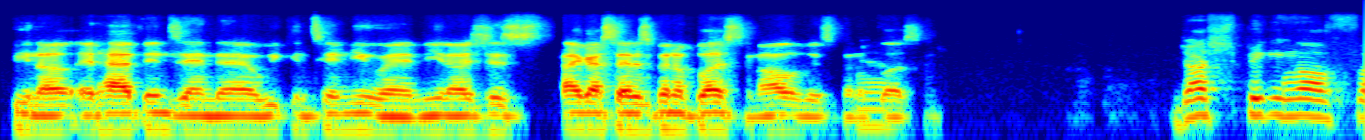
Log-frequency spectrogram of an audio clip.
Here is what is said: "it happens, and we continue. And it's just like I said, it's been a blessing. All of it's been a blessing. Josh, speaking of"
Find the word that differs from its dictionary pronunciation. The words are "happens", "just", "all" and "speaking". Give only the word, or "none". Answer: none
